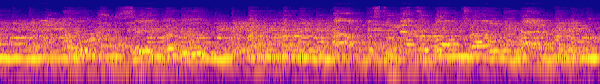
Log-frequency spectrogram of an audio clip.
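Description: Live band playing a song: strummed guitars over keyboard and drums, loud and steady.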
